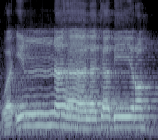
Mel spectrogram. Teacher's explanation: Kita tahan lagi, jangan lupa untuk nun bertasydid dia baca gunnah yang paling sempurna, paling lama penahanan suara dengannya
